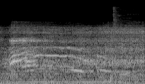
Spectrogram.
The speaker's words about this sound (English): So I'm actually going to play that little bit. And this is the original, quote-unquote, Wilhelm scream. Here it is.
